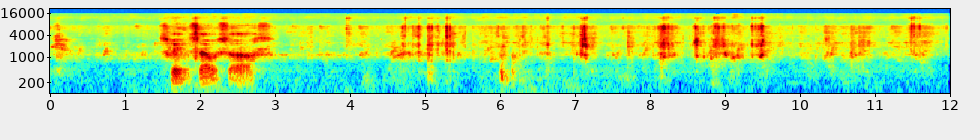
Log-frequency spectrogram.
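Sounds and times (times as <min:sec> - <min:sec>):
person chewing crispy food: 0:04.0 - 0:12.0.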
